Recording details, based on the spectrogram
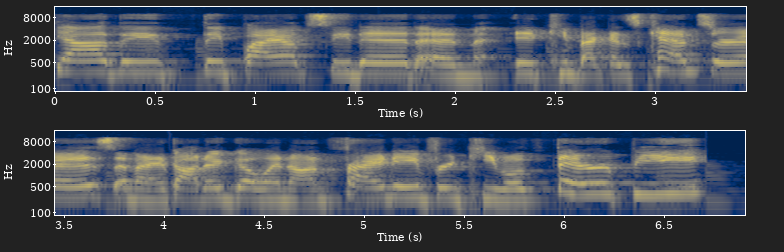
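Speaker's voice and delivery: weepy, tearful speech, crying through the words. Retelling what a crying woman told her about her diagnosis: imitating someone crying. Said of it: "She's crying".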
